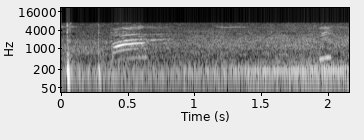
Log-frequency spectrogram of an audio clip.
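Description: A football kicked hard, a sharp thud right at the start, with a softer knock just after. About half a second in comes a short high call that bends up and down, and a low steady hum sets in about a second in.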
